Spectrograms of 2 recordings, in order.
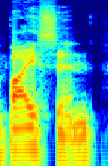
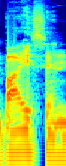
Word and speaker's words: Bison: to be called M bison uh because obviously it rhymes with M Tyson for Mike Tyson and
